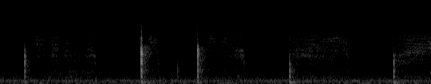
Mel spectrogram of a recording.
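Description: Chalk on a blackboard drawing small circles and connecting lines: about five sharp taps as the chalk meets the board, each followed by a short scratchy stroke.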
